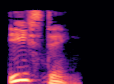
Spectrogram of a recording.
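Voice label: "easting", British English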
